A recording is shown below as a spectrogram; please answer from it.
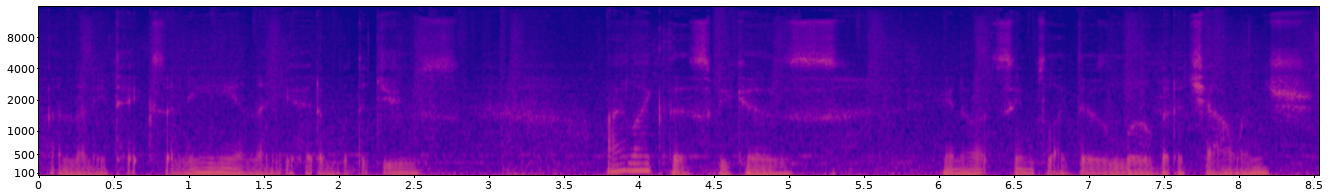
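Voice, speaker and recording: Guy doing hushed golf commentator bit over a game, super low and gravelly, dry jokes and swearing. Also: moderate pace. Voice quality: very deep, gravelly. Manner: deadpan, joking, profane. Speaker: gamer commentating over play. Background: game music.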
